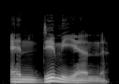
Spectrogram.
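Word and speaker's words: Endymion: from 1655 the synonym is endways next is emian capital e n d y m i o n emian noun from fifth 1567 this is a beautiful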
